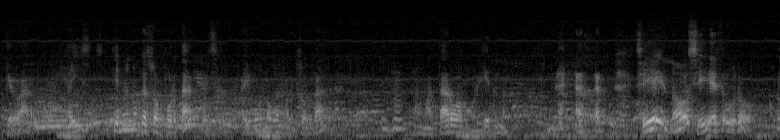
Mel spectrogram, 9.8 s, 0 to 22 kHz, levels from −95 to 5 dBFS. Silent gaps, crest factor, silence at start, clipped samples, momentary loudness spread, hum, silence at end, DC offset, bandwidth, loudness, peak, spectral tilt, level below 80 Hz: none; 20 dB; 0 s; under 0.1%; 15 LU; none; 0 s; under 0.1%; over 20 kHz; -42 LUFS; -22 dBFS; -6 dB/octave; -66 dBFS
